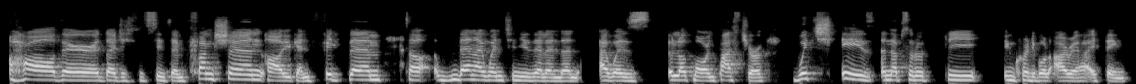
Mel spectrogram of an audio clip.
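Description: Young French woman, animated interview guest, dry close sound, filler-heavy talk. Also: on the low side, dry recording. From France. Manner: animated, frequent "like" fillers, laughs often. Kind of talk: casual interview chat.

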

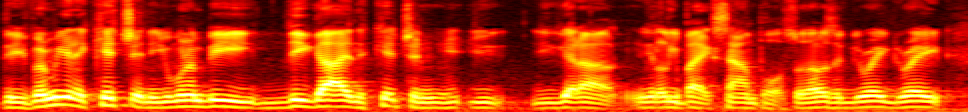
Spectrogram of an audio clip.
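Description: A middle-aged man from Puerto Rico, a chef and entrepreneur, telling his story in a relaxed, rambling way full of "uh" and "you know". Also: fairly low pitch, fast. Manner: rambling, many "uh" and "you know" fillers and repeated words.

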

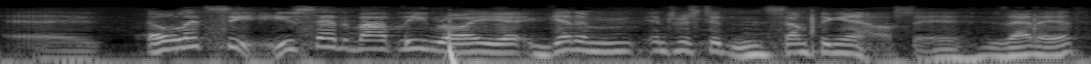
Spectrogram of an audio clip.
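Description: Blustering, swooping radio uncle. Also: male voice, fairly high pitch, very animated, moderate pace, bright, forceful tone, heavily acted. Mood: bashful. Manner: blustering, hesitant, chuckling. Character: blustering, flirtatious middle-aged uncle, pompous and easily flustered. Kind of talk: 1940s radio comedy acting. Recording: muffled, noisy 1940s radio recording.

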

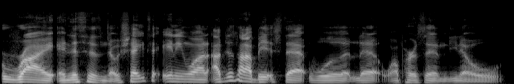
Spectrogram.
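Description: Very low-voiced man chatting candidly. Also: lively intonation, normal speed, no echo, clean studio sound. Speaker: podcast co-host; counselor. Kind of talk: casual chat, candid and personal.

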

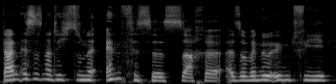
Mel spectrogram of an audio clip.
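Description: A woman's voice: medium pitch, a little fast, fairly bright tone. A young woman hosting a casual interview, talking animatedly and mixing English words and the odd swear into her speech. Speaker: host. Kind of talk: casual chat.

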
